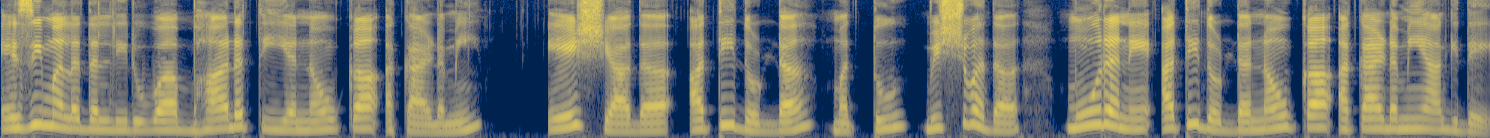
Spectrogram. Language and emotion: Kannada, neutral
